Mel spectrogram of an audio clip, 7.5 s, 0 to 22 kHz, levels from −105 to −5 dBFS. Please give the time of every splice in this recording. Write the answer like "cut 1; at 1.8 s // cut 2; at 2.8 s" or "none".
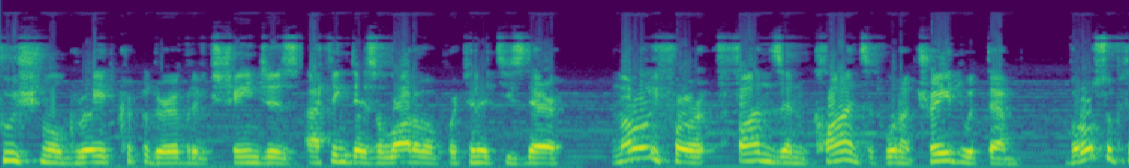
cut 1; at 2.0 s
